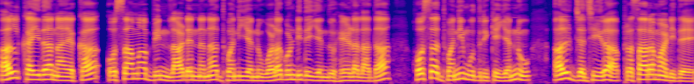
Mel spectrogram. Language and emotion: Kannada, neutral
